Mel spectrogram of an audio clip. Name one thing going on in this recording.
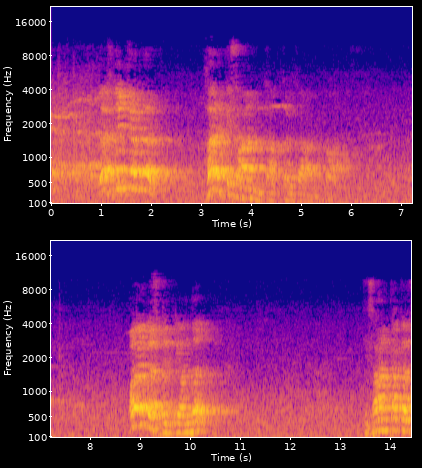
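A man speaks forcefully into a microphone, his voice booming through loudspeakers in short bursts.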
